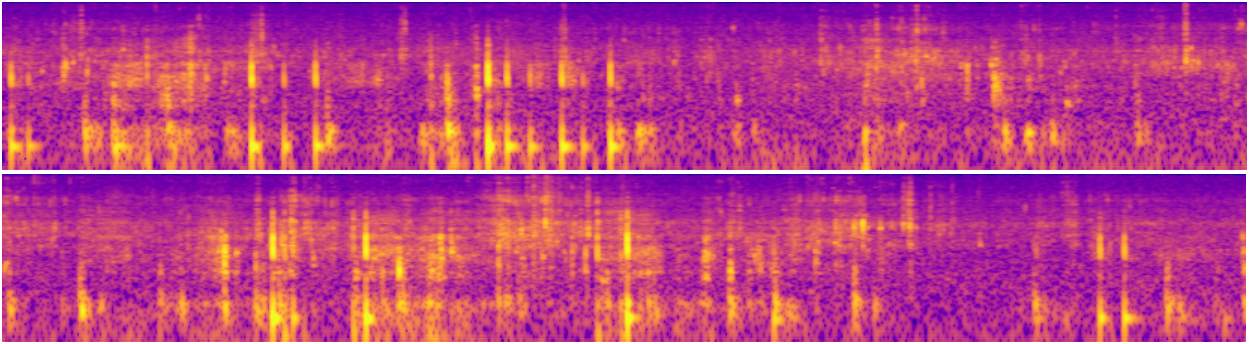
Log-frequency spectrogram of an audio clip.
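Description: Wind gusts across open water.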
